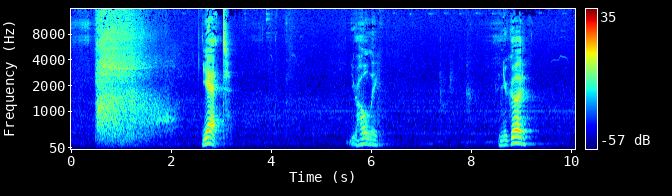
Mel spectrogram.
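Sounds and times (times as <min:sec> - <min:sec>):
deep breath: 0:00.5 - 0:02.3
speech: 0:02.6 - 0:03.2, 0:05.6 - 0:06.2, 0:08.6 - 0:09.3.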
